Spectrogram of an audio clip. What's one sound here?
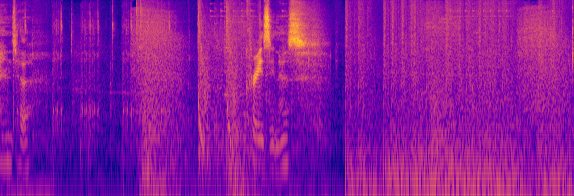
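Electronic game blasts and zaps crackle rapidly.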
